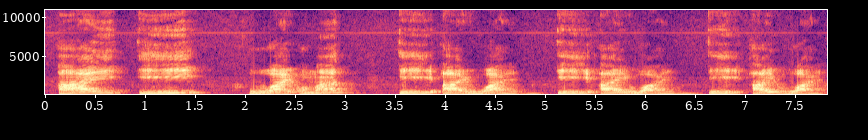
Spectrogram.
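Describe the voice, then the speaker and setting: A man with a Tajik accent teaching an English lesson, slowly spelling out letters and repeating each word several times for his students. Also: a little high, darkish tone, muffled recording. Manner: slow, repeats words over and over for students. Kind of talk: classroom language lesson.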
